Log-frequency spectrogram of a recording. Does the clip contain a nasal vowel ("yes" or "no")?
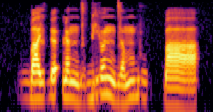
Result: no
